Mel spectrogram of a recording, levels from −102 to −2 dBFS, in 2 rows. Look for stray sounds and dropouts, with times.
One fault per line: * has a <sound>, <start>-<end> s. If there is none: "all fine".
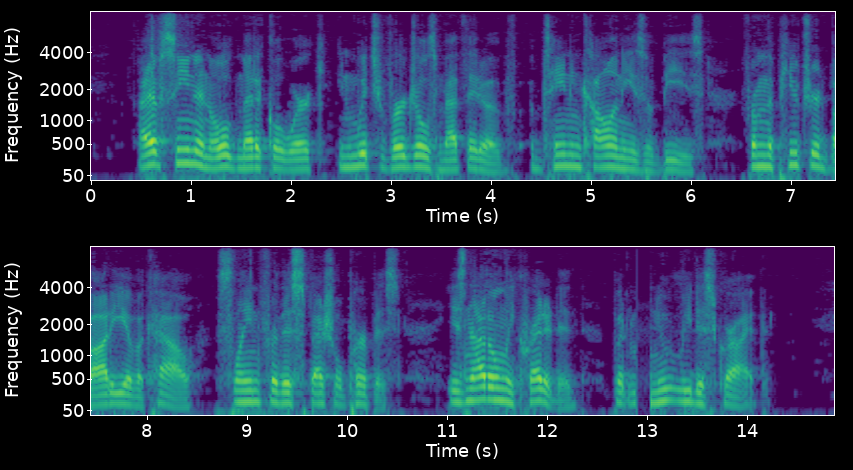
* has a dropout, 12.9-13.0 s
